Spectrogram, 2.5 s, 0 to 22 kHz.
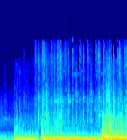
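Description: Loud, heavy booms and roaring blasts from rocket launcher explosions in Resident Evil 8, two long sustained rumbling bursts separated by short breaks, close and dominant.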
